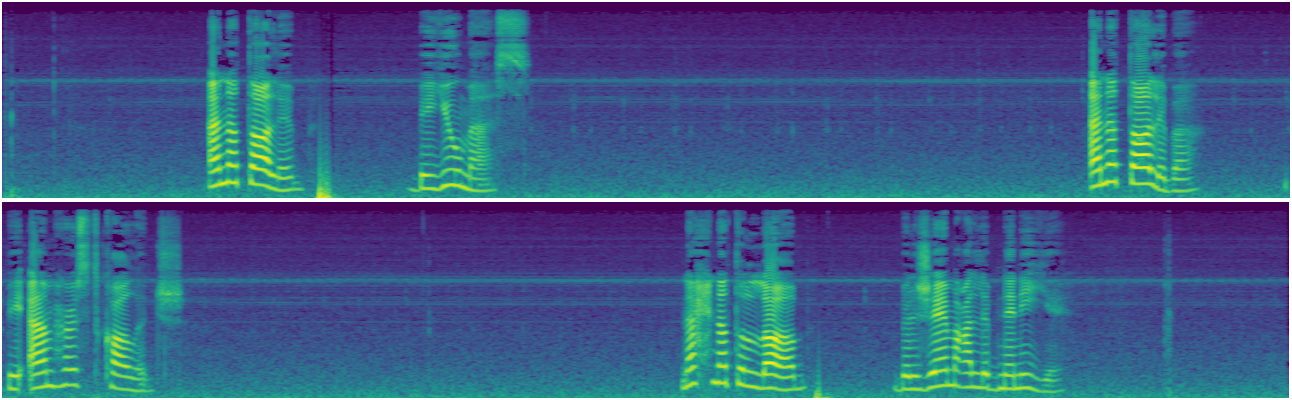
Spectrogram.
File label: introductions i am a student at, arabic levantine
